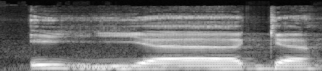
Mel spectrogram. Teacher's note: کاف باریک پڑھنا ہے، اس کو موٹا نہیں پڑھنا اور اس کو کھینچنا بھی نہیں ہے کیونکہ اس کے اوپر پڑی حرکت ہے، کھڑی حرکت نہیں ہے۔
